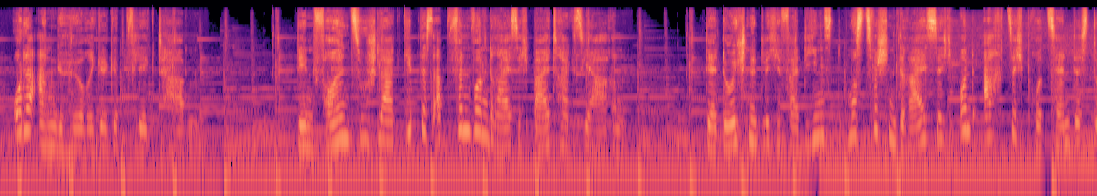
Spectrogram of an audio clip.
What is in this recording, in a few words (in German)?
Erklärfilm Grundrente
